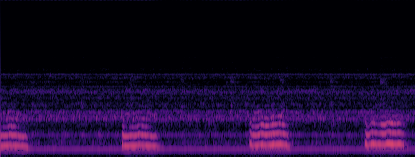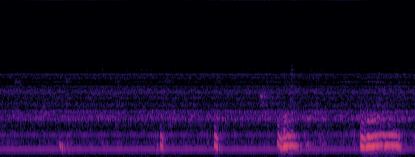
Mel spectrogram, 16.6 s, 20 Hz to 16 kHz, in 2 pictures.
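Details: Short, humming, whistle-like snores repeating about 30 a minute, somewhat uneven, in a quiet room: a sleeping cat snoring; possibly developing obstructive sleep apnea.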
